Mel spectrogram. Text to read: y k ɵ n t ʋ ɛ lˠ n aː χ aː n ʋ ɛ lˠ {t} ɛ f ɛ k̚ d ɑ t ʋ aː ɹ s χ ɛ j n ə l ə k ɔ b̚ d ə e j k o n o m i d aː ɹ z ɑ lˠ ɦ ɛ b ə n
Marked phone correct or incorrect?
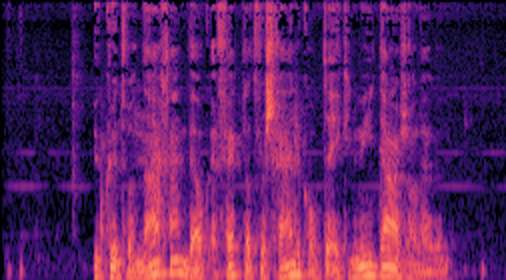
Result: incorrect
